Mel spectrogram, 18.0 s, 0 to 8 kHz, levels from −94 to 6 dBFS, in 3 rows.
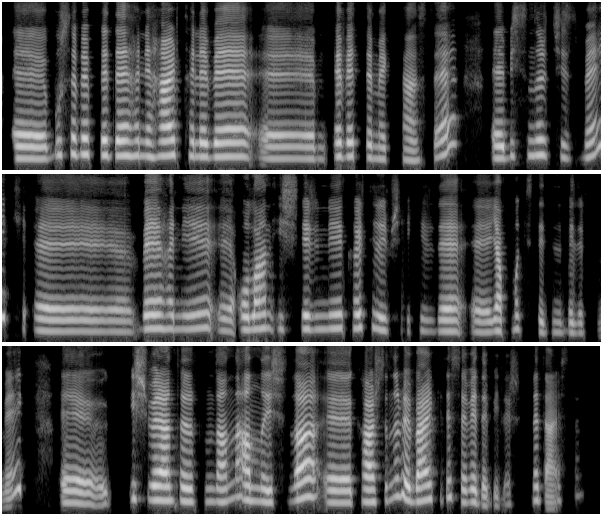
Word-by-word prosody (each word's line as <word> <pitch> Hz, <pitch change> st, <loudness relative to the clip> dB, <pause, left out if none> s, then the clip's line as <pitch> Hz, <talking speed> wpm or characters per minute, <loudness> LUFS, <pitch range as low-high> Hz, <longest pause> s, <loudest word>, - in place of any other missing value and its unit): Eee, 210 Hz, -1 st, +4 dB
bu 270 Hz, -, -5 dB
sebeple 285 Hz, -1 st, +1 dB
de, 265 Hz, 0 st, +6 dB
hani, 255 Hz, -1 st, -2 dB
her 260 Hz, +2 st, +7 dB
talebe, 245 Hz, -2 st, +1 dB
eee, 210 Hz, -4 st, +1 dB
"evet" 250 Hz, 0 st, 0 dB
demektense, 205 Hz, +2 st, -4 dB, 0.4 s
eee, 215 Hz, 0 st, +1 dB
bir 255 Hz, -, -10 dB
sınır 270 Hz, +2 st, -4 dB
çizmek, 245 Hz, -, -7 dB
eee, 195 Hz, -2 st, -2 dB
ve, 245 Hz, +1 st, +4 dB
hani, 240 Hz, -1 st, -6 dB, 0.3 s
iii, 205 Hz, -2 st, -6 dB
olan 240 Hz, +3 st, +1 dB
işlerini 240 Hz, +1 st, -4 dB
kaliteli 250 Hz, -4 st, -3 dB
bir -, -, -17 dB
şekilde, 200 Hz, -1 st, -5 dB
eee, 190 Hz, -, -6 dB
yapmak 205 Hz, +6 st, -3 dB
istediğini 180 Hz, 0 st, -13 dB
belirtmek, 175 Hz, -, -8 dB, 0.4 s
eee, 195 Hz, -4 st, 0 dB, 0.2 s
işveren 255 Hz, -2 st, +5 dB
tarafından 230 Hz, +1 st, 0 dB
da 310 Hz, -, -1 dB
anlayışla, 255 Hz, +5 st, +4 dB
eee, 210 Hz, -1 st, +2 dB
karşılanır 230 Hz, +8 st, +2 dB
ve 260 Hz, -4 st, +5 dB
belki 250 Hz, +2 st, +4 dB
de 305 Hz, -, -6 dB
sevebilir 215 Hz, -, -4 dB
de. 245 Hz, +6 st, -12 dB
Ne 245 Hz, -, -20 dB
dersin? 330 Hz, +7 st, -9 dB
230 Hz, 135 wpm, -21 LUFS, 205-255 Hz, 0.4 s, her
